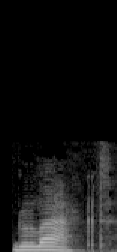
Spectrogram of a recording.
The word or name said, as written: galact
